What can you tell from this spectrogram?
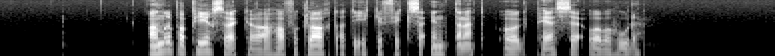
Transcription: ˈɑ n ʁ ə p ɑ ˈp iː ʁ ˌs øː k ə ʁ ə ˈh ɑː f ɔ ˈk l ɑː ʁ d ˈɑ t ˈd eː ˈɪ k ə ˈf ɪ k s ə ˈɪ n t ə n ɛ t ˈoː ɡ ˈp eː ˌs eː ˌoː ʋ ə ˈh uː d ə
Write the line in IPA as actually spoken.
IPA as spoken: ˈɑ n ʁ ə p ɑ ˈp iː ʁ ˌs øː k ə ʁ ə ˈh ɑː f ɔ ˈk l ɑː ʁ t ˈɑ t ˈd iː ˈɪ k ə ˈf ɪ k s ə ˈɪ n t ə n ɛ t ˈoː ɡ ˈp eː ˌs eː ˌoː ʋ ə ˈh uː d ə

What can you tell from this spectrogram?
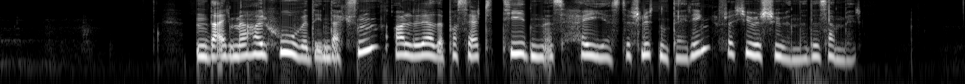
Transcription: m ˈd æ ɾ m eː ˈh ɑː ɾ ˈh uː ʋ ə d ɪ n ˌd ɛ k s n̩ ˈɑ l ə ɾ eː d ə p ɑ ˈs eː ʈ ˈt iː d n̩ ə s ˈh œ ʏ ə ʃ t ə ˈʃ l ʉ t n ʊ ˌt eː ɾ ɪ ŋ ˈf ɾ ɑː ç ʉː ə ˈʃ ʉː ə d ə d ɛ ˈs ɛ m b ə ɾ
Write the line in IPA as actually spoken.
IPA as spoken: m ˈd æ ɾ m eː ˈh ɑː ɾ ˈh uː ʋ ə d ɪ n ˌd ɛ k s n̩ ˈɑ l ə ɾ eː d ə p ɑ ˈs eː ʈ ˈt iː d n̩ ə s ˈh œ ʏ ə s t ə ˈʃ l ʉ t n ʊ ˌt eː ɾ ɪ ŋ ˈf ɾ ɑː ç ʉː ə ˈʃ ʉː ə n ə d ɛ ˈs ɛ m b ə ɾ

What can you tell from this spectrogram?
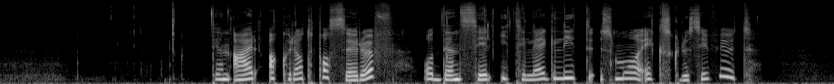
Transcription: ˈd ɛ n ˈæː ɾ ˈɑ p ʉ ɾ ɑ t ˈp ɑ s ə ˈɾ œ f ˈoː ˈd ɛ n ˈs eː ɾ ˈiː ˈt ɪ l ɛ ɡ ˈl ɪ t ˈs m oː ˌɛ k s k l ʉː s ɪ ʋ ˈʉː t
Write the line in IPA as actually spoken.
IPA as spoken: ˈd ɛ n ˈæː ɾ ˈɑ k ʉ ɾ ɑ t ˈp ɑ s ə ˈɾ œ f ˈoː ˈd ɛ n ˈs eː ɾ ˈiː ˈt ɪ l ɛ ɡ ˈl ɪ t ˈs m oː ˌɛ k s k l ʉ s ɪ ʋ ˈʉː t

